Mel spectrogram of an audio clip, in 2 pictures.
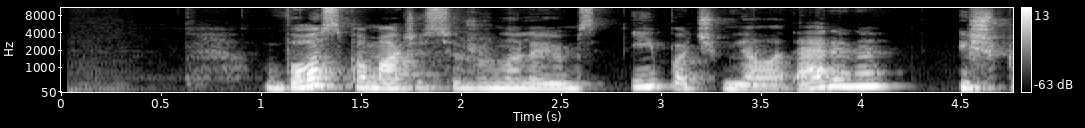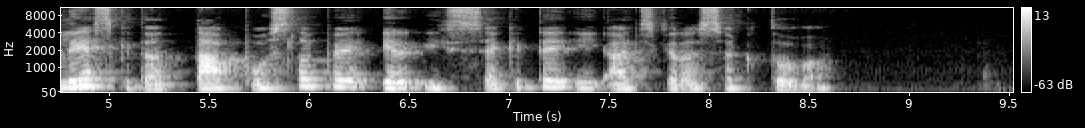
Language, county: Lithuanian, Kaunas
